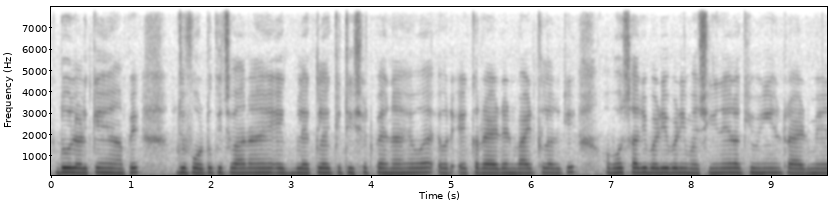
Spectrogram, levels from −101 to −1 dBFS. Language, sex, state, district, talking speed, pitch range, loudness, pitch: Hindi, female, Chhattisgarh, Raigarh, 215 wpm, 205-215 Hz, -31 LUFS, 210 Hz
